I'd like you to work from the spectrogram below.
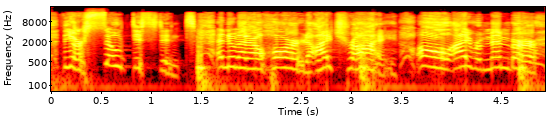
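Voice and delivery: loud, forceful slam-poem climax; anguished outcry. Acted. Poet relives being struck with an axe, anguished outcry. Memories recited between axe blows.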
